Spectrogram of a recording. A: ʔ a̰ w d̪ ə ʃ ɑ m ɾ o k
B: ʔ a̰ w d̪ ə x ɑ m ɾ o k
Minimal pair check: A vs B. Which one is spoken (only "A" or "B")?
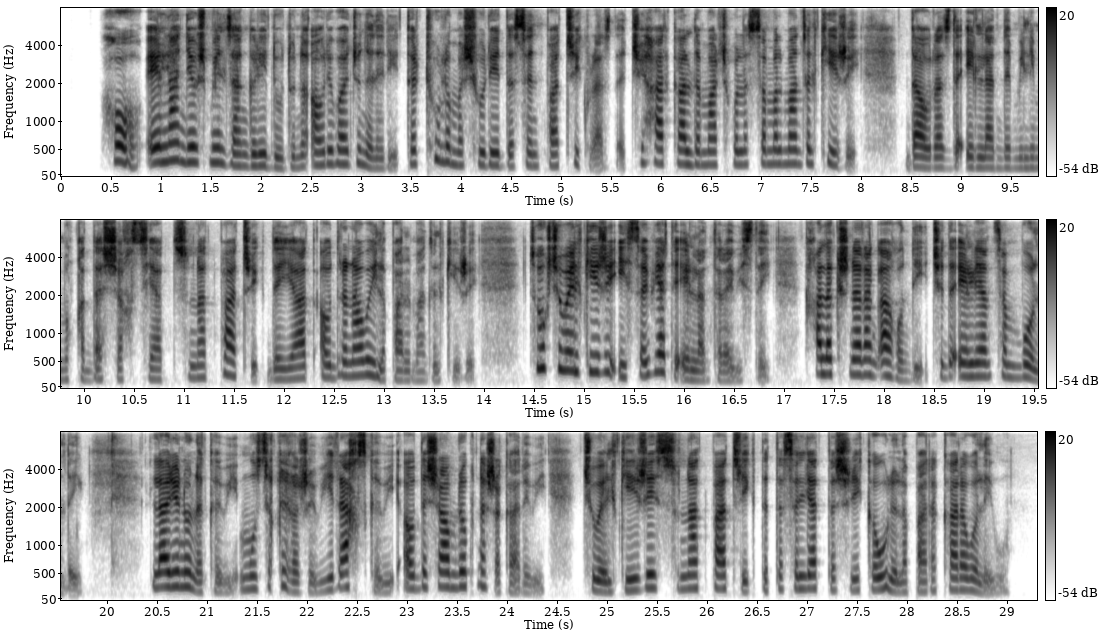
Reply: A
